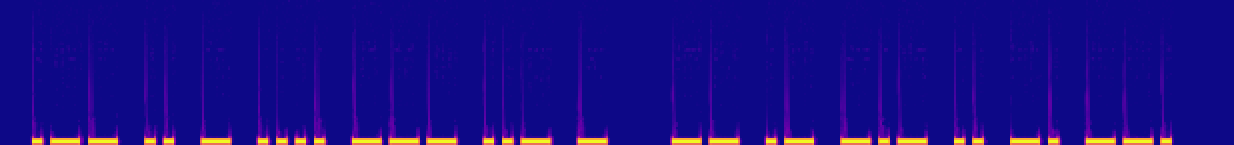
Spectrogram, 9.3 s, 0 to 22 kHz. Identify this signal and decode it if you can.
Morse code, heard as a keyed tone, about 17 wpm, 700 Hz. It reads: WITHOUT MAKING
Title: Sentences from Top 1000 Words - Review Part 6 - 17wpm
